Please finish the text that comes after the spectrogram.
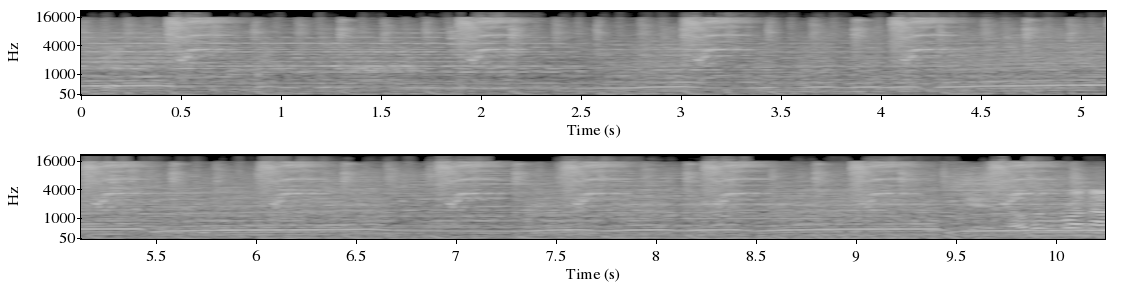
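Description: A race car in Enthusia Professional Racing revs hard and downshifts. Its engine pitch wavers and steps down while a repeated rhythmic pulse runs underneath, and the sound stays loud and continuous throughout.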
